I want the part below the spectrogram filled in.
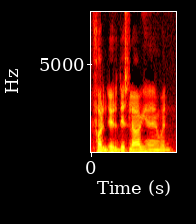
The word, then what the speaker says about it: Fornyrðislag: Yeah, Terry uses modern Icelandic pronunciation of the Old Norse terms. So Fornyrðislag with the Norwegian pronunciation.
